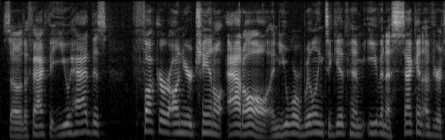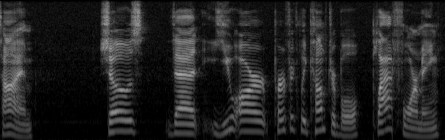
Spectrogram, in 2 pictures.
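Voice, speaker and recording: A man's voice: a little high, expressive, normal speed, a bit bright. A man hosting his own channel, giving heated, sarcastic commentary on a video he is reacting to, swearing freely. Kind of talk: commentary over a played clip.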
